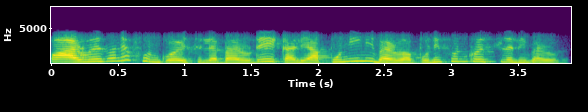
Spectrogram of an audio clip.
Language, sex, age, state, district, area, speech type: Assamese, female, 18-30, Assam, Majuli, urban, conversation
